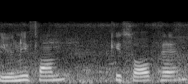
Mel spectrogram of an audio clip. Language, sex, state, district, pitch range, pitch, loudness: Hindi, male, Bihar, Darbhanga, 180-200 Hz, 195 Hz, -17 LUFS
